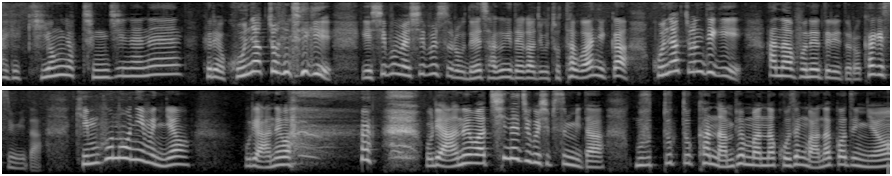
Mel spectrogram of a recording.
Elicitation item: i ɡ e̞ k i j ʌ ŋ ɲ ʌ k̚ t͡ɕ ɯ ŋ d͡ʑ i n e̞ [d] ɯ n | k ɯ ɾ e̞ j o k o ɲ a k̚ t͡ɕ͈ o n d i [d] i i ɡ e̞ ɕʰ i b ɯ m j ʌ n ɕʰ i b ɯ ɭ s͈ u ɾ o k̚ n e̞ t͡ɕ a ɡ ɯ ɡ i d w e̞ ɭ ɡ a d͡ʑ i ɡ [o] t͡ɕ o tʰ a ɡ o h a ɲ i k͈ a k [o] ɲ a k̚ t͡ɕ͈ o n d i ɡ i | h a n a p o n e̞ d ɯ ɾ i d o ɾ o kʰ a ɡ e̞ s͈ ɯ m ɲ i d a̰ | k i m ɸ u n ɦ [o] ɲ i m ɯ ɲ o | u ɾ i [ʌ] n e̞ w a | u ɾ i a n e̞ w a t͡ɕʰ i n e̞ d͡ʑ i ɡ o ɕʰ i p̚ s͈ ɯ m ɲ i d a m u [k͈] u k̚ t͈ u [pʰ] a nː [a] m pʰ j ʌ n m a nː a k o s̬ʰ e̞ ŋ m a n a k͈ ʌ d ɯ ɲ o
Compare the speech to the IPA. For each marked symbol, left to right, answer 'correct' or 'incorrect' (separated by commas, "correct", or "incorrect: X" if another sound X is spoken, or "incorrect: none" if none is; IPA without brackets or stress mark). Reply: incorrect: n, incorrect: ɡ, correct, correct, correct, incorrect: a, incorrect: t͈, incorrect: kʰ, correct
